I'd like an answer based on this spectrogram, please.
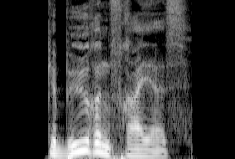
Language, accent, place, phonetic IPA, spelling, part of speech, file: German, Germany, Berlin, [ɡəˈbyːʁənˌfʁaɪ̯əs], gebührenfreies, adjective, De-gebührenfreies.ogg
- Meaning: strong/mixed nominative/accusative neuter singular of gebührenfrei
